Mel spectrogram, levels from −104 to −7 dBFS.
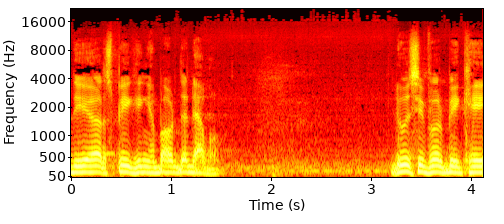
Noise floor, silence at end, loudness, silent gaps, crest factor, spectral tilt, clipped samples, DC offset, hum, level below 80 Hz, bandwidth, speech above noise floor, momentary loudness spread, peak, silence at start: -39 dBFS; 0 s; -19 LUFS; none; 16 dB; -5.5 dB/octave; under 0.1%; under 0.1%; none; -52 dBFS; 16.5 kHz; 21 dB; 23 LU; -4 dBFS; 0 s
